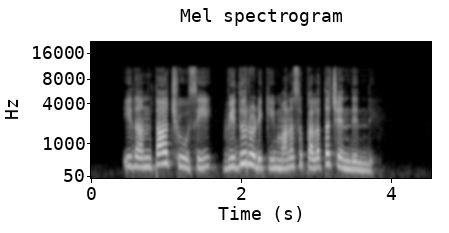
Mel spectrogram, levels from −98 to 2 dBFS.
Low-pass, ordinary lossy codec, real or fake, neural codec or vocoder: 10.8 kHz; none; real; none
